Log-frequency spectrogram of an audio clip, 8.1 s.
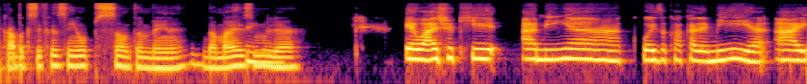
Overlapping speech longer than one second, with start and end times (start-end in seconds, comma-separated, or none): none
